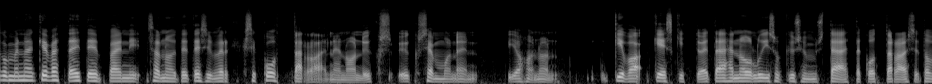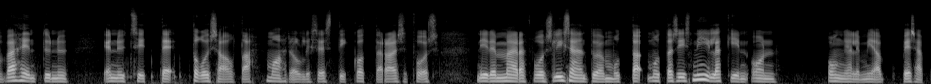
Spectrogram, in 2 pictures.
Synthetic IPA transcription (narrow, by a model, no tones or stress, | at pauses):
komenːæːŋkeʋæt̪ːæet̪eːmpæinnisɑnoit̪et̪esimerkiksekot̪ːɑ̰rɑ̰inḛno̰nyksykssemːonḛn | joho̰no̰n | kiʋɑkeskit̪ːyæt̪æːhænoolːuisokysymyst̪æːet̪ːækot̪ːɑrɑ̰iset̪oʋʋæhent̪yny | jɑnyt̪sit̪ːet̪oisɑ̰ːlt̪ɑmɑhdolːisest̪ikkot̪ːɑ̰rɑiset̪ʋois | niːdemmæːɾæt̪ʋoislisæːnt̪yæmmut̪ːɑmut̪ːɑsiːsniːlːækinon | oŋːelmiɑ̰pesæp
